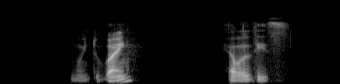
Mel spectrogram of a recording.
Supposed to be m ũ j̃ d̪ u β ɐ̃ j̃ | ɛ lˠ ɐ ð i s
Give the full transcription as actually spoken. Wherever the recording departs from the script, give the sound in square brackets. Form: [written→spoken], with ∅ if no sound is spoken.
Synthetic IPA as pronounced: m ũ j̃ [d̪→t̪] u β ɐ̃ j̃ | ɛ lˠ ɐ ð i s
